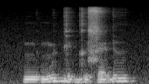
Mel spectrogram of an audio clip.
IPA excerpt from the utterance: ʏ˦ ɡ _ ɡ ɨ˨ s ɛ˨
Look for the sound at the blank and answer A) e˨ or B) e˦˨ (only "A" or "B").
A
